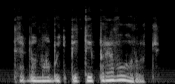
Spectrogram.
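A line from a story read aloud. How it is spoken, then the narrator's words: Whisper again. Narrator (Ukrainian): знову прошепотіла Герміона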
